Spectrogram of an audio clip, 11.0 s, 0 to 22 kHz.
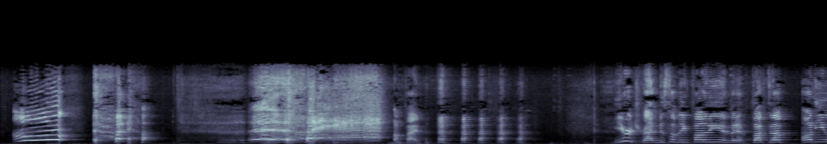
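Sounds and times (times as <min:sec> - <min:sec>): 
person in a harsh coughing fit: 0:01.2 - 0:02.1, 0:03.3 - 0:05.2
strained wheezing gasps for air: 0:02.3 - 0:03.7
speech: 0:05.5 - 0:06.0, 0:08.6 - 0:11.0.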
